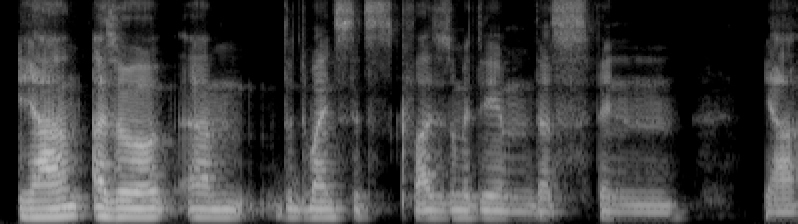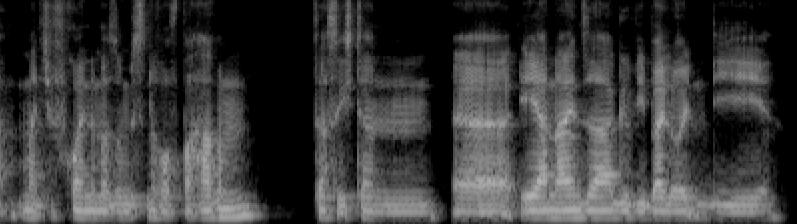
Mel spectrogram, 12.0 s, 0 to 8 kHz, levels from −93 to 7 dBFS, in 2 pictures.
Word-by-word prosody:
Ja, 110 +3 +8
also, 110 -1 +6
ähm, 105 -1 0
du 110 - -6
du 100 0 -6
meinst 105 0 +2
jetzt - - 0
quasi 95 0 -1
so 100 - -5
mit 95 -1 -3
dem, 90 -2 -3
dass 90 0 -3
wenn 85 -1 -8 0.5
ja, 85 0 -3
manche - - -5
Freunde 95 -1 -2
immer 90 -1 -3
so 90 - -7
'n - - -5
bisschen 90 +2 -6
drauf 90 -1 -6
beharren, 105 +7 -3 0.3
dass - - -4
ich - - -3
dann, 85 -1 -7
äh, - - 0
eher 95 0 +4
nein 100 0 +2
sage 95 -1 0
wie 95 - -4
bei 95 0 +2
Leuten, 90 -1 -4
die 90 +1 -6
95 Hz, 165 wpm, -29 LUFS, 90-105 Hz, 0.5 s, Ja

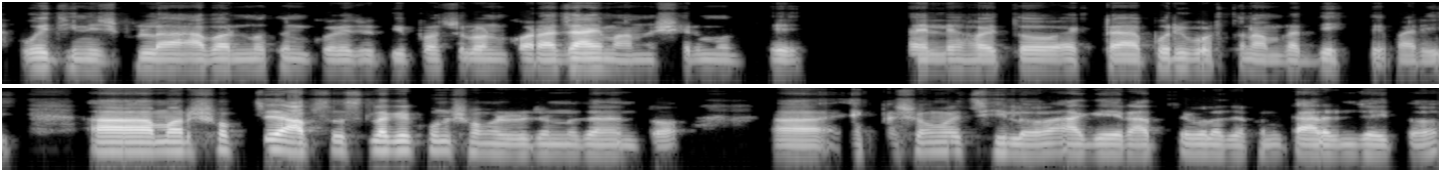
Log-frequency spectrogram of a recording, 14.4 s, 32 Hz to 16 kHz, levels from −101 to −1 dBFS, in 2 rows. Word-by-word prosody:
ঐ - - -2 0.2
জিনিসগুলা 110 0 -4
আবার 110 +1 0
নতুন 110 +1 -10
করে 100 -1 -4
যদি 100 +1 -12
প্রচলন 110 0 -3
করা 105 - +4
যায় 110 0 +9
মানুষের 100 +1 -5
মধ্যে। 100 +1 -10 0.6
তাইলে 105 0 -2
হয়তো 100 +1 -3 0.2
একটা 105 - -2 0.2
পরিবর্তন 115 -1 -6
আমরা 95 +1 -5
দেখতে - - -9
পারি। 95 +1 -8 0.5
আ - - +11 0.2
আমার 140 0 +4
সবচেয়ে 155 +1 +5
আফসোস 140 - -6
লাগে 145 0 +5
কোন 145 0 -4
সময়ের 120 -3 -4
জন্য 115 -1 -8
জানেন 110 -1 -3
তো? - - -2 0.6
আ 105 - +3 0.3
একটা - - -12
সময় 140 +1 -4
ছিল 125 -3 -6 0.3
আগে 115 0 -3
রাত্রেবেলা 115 +1 -4
যখন 105 +1 -12
কারেন্ট 110 0 +2
যাইত 110 -1 -6
110 Hz, 155 wpm, -22 LUFS, 105-115 Hz, 0.6 s, আ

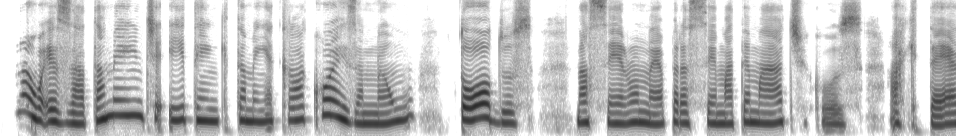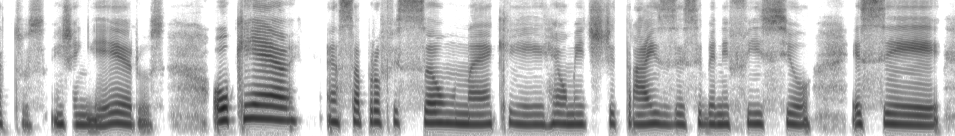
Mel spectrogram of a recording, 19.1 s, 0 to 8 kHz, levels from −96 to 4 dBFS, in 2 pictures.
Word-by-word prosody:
Não, 335 - +3
exatamente 250 - +1
e 245 +1 0
tem 235 -2 +1
que - - -17
também 225 -2 0
aquela 240 +2 -3
coisa, 255 - +2
não 200 - -1 0.4
todos 240 -7 +4 0.4
nasceram, 205 -1 -1
né, 180 -3 0
para 195 0 -4
ser 190 +1 -5
matemáticos, 190 - -3 0.3
arquitetos, 175 +1 -4
engenheiros 175 -1 -2 0.5
ou 235 +2 +8
que 275 +3 +2
é 260 -3 +7 0.3
essa 215 -1 0
profissão, 200 -1 0
né, 180 0 +1
que 175 -3 -5
realmente 180 0 -2
te 190 - -6
traz 180 -1 -2
esse 180 +2 -4
benefício 180 0 -2 0.4
esse 175 -2 +2
195 Hz, 95 wpm, -24 LUFS, 180-235 Hz, 0.5 s, ou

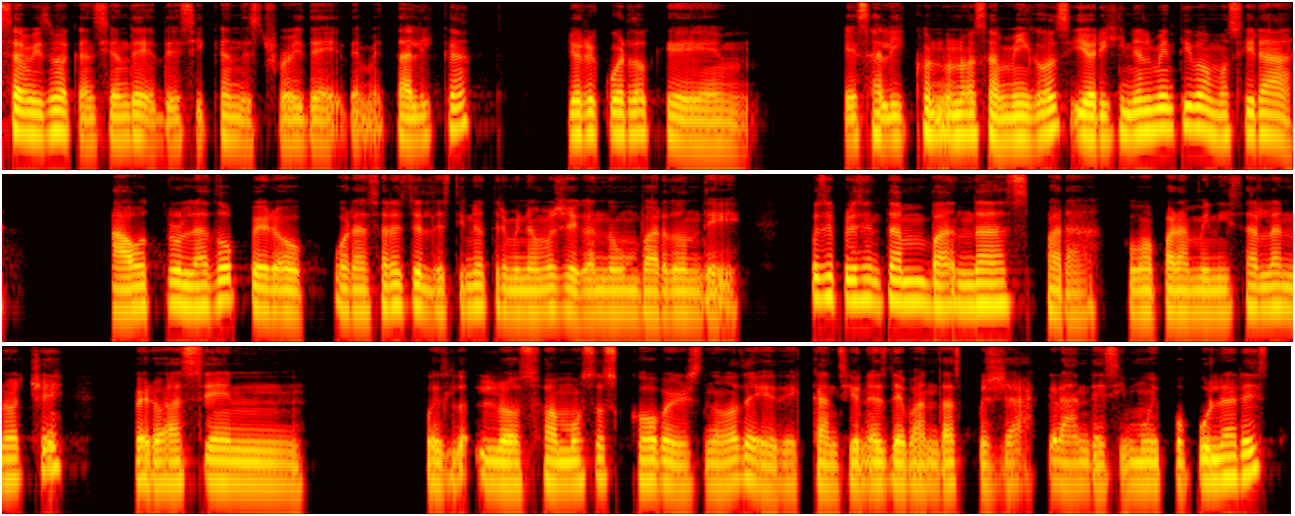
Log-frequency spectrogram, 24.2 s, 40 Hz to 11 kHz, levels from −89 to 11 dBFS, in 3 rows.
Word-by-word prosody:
esa 155 - +5
misma 140 +2 +3
canción 115 +1 -3
de 125 -5 0
de 110 +1 -5
Seek& - - -8 0.2
Destroy 110 +1 -4
de 110 -1 -3
de - - -5
Metallica. 125 - -2 0.6
Yo 135 0 +3
recuerdo 135 0 +1
que 105 -7 -2 0.6
que 110 - -1
salí 120 -1 +1
con - - +1
unos 130 +1 +2
amigos 120 +7 +3
y 130 - +4
originalmente 140 +7 +3
íbamos 140 -6 +1
a 140 - +3
ir 135 - +2
a 125 -6 +1 0.6
a 120 0 +6
otro 130 +3 +1
lado, 135 +4 +2
pero 115 -4 +2
por 120 -1 -1
azares 130 +4 0
del 135 -4 +1
destino, 125 +4 -3
terminamos 115 -1 0
llegando 110 -1 0
a 110 - +2
un 110 -1 -2
bar 110 0 0
donde, 110 -1 -2 0.4
pues, 175 - +1
se 180 - +2
presentan 155 -2 +2
bandas 145 +1 +2
para, 115 -4 -4
como 110 0 0
para 115 -1 +3
amenizar 115 +3 -1
la 130 +1 +2
noche. 125 +1 -1 0.4
Pero 115 +1 +2
hacen, 115 -3 0 0.7
pues, - - -2
lo - - -3
los 115 -1 +1
famosos 120 +2 0
covers, 115 -4 -1
¿no? 110 +2 0
De 110 -7 +1
de 110 -1 -5
canciones 110 +1 -1
de 110 - +4
bandas, 110 +2 -1
pues, 105 -3 -7
ya 110 0 -6
grandes 110 -2 -2
y - - -4
muy 110 0 +1
populares 135 - +1
120 Hz, 165 wpm, -22 LUFS, 110-135 Hz, 0.7 s, a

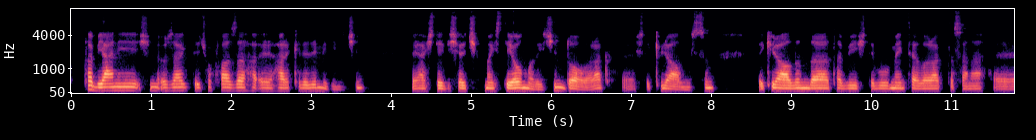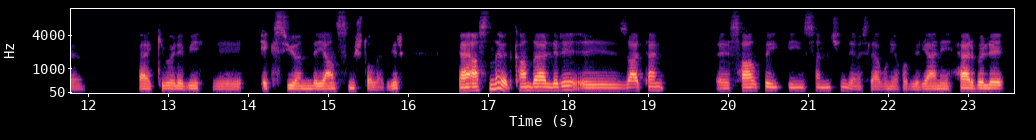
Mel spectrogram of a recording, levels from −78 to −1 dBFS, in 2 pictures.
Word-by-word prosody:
Tabii, 150 -6 +3
yani, 130 0 +4
şimdi 130 - -5
özellikle 125 +1 -1
çok 130 - -12
fazla 125 -1 +1
ha - - -2
eee, 115 -1 -2
hareket 115 +1 -2
edemediğin 110 -6 -3
için 230 - -8 0.6
veya, 105 +1 -1
işte, 105 0 -1
dışarı 110 +1 0
çıkma 110 - -2
isteği 110 +1 +4
olmadığı 110 -5 +3
için 120 +6 -2
doğal 105 -3 +4
olarak, 90 +6 -2
ııı, 90 - -11
işte, 95 - -13
kilo 110 -2 -1
almışsın. 95 +5 -3 0.5
E, - - -1
kilo 120 -1 +3
aldığında, 110 0 +5
tabii, 110 -1 -2
işte, 105 0 -6
bu 110 0 -2
mental 110 0 -1
olarak 105 0 0
da - - -5
sana, 100 0 -6
eee, 95 -1 -7 0.7
belki 105 +1 -1
böyle 105 -1 0
bir, 105 0 -2
eee, 95 -1 -6 0.2
eksi - - -3
yönde 100 -1 +1
yansımış 105 +2 0
da - - +1
olabilir. 90 +5 -4 0.7
Ya, 130 +2 +8
aslında 135 +9 +2
evet. - - +3
Kan 130 0 +1
değerleri, 135 +1 +5
eee, 120 0 -1
zaten, 130 +3 +1 0.7
eee, 110 0 -4
sağlıklı 125 +3 +1
bir 130 -1 -3
insan 120 0 -6
için 130 +1 -8
de 100 -3 -6
mesela, 95 0 -7
bunu 95 0 -7
yapabilir. 95 0 -7
Yani, 100 0 0
her 115 -1 +6
böyle, 115 0 +4
110 Hz, 160 wpm, -21 LUFS, 100-125 Hz, 0.7 s, Ya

